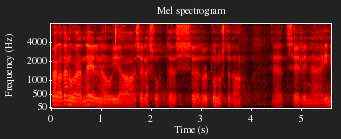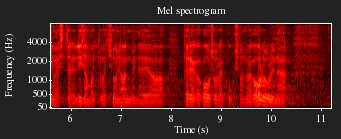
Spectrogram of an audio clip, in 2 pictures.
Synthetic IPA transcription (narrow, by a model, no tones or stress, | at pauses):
væɡ̥ɑt̪ænuvæːrnee̞ːlnɤwjɑse̞lːe̞sːuht̪e̞st̪ule̞b̥t̪unːust̪ɑd̪̥ɑ | e̞t̪ːse̞lʲːineinʲime̞st̪e̞llisɑmo̞t̪ʲːˑivɑt̪sio̞ːnʲiɑnd̪mine̞jɑ | pe̞ɾe̞ɡ̥ɑko̞ːso̞le̞kːukso̞nvæɡ̥ɑo̞luline̞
